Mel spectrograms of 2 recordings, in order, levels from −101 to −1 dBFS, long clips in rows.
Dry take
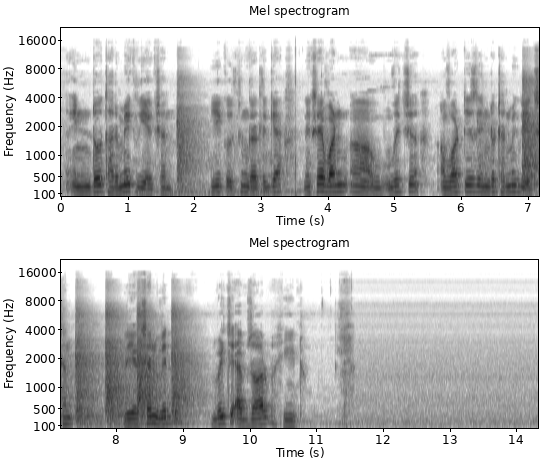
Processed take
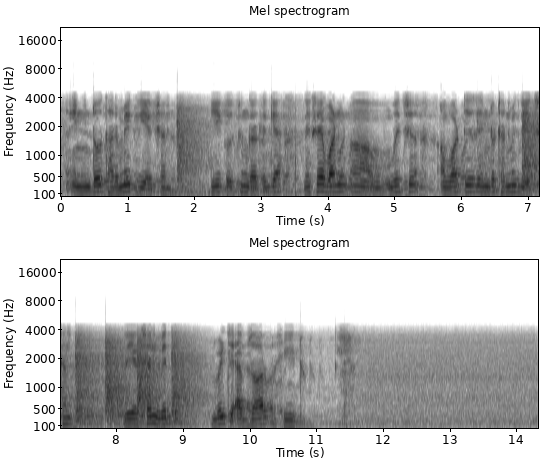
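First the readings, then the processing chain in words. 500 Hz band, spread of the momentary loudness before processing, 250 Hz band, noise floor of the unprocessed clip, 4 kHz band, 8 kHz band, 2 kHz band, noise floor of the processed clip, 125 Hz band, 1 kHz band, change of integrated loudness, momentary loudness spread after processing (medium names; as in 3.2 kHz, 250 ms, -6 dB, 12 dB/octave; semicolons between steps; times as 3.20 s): +2.5 dB, 13 LU, +3.0 dB, -53 dBFS, +1.5 dB, under -40 dB, +3.0 dB, -42 dBFS, +3.5 dB, +2.5 dB, +2.5 dB, 21 LU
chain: frequency-shifting echo 145 ms, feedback 30%, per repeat -64 Hz, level -14.5 dB; in parallel at 0 dB: compression, threshold -30 dBFS, peak gain reduction 16.5 dB; on the sum: resampled via 8 kHz; tape noise reduction on one side only encoder only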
